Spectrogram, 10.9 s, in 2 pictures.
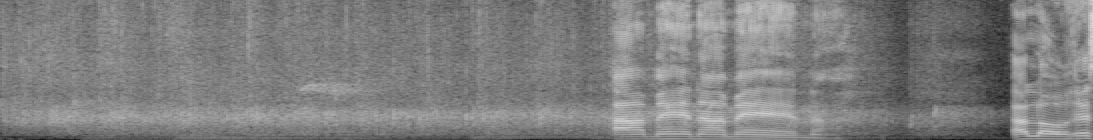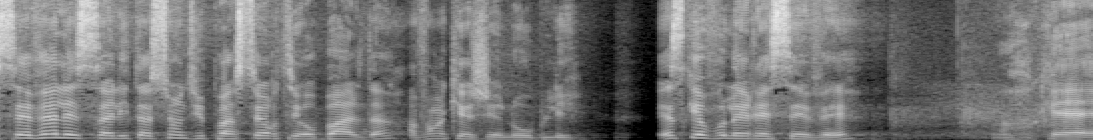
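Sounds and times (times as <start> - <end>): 
church congregation applauding for the youth: 0.0 - 5.6, 9.9 - 10.9
speech: 3.1 - 4.3, 5.0 - 10.9.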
